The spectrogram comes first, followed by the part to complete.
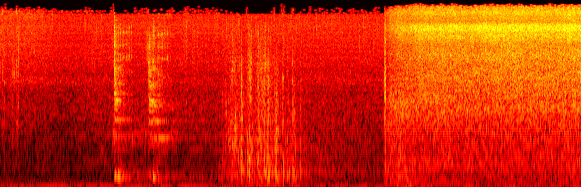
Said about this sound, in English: All right, let's just hose down this entire corridor.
